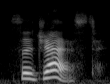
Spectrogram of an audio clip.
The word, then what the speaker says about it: suggest: 발음할 때는 강세를 뒤에 강하게 줄까요? 그러면 suggest suggest네 제한하다라는 의미를 가진 단어예요.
